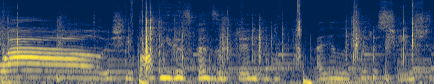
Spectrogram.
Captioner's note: laughs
